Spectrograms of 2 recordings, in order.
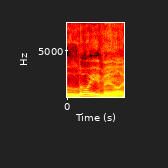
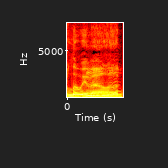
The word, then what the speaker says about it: Louisville: As soon as you go to Louisville and pronounce it wrong, you're in the South. Like, that's when you're corrected on how to pronounce Louisville mm-hmm.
